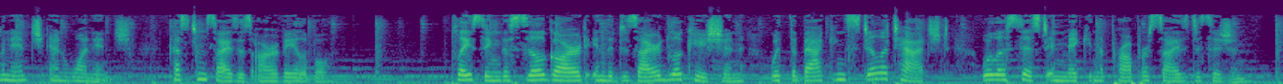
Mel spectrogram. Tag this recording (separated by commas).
Music, Speech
